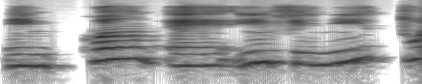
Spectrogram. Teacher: a vogal que termina uma sílaba emenda na vogal que inicia a sílaba da palavra seguinte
